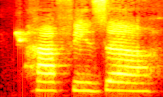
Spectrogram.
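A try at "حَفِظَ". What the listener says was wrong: The zo is a fat letter. In the book and in your downloads, it's written down as a thick and heavy sound.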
